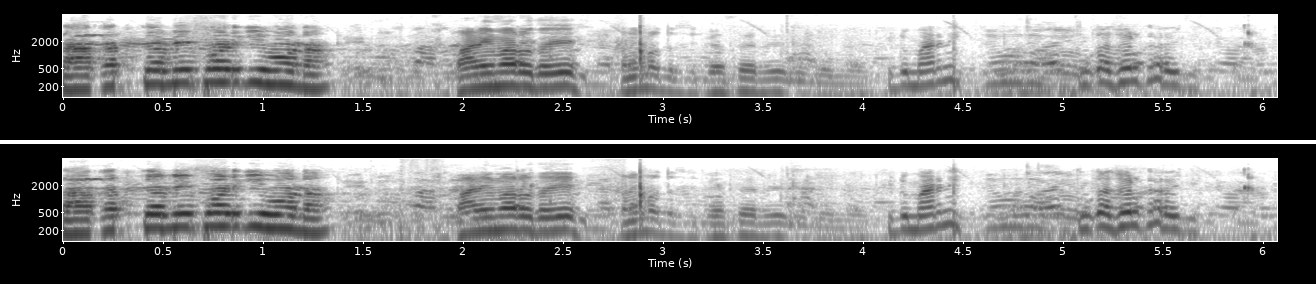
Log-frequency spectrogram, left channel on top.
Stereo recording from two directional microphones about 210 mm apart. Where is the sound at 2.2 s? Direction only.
30° left (ahead or behind).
